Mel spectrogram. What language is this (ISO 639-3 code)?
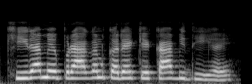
mag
